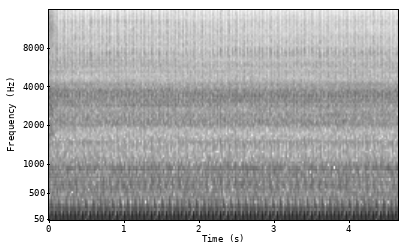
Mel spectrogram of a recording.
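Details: Royal Enfield Bullet 500 Standard (UCE) with a UCD33 carburettor, mixture screw turned clockwise to its leanest: warm single-cylinder thumps at a steady raised idle; the leanest mixture it runs on before stalling.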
